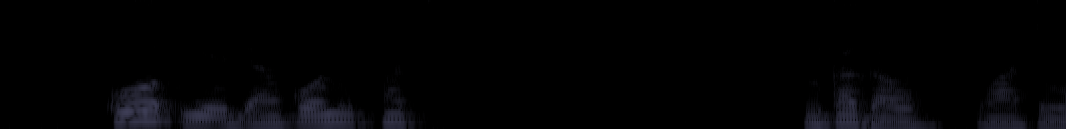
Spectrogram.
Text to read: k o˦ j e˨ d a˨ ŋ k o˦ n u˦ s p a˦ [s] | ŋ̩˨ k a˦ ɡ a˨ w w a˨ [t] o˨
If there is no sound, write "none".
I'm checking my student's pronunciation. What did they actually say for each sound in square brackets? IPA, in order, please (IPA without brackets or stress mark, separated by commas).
t, t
